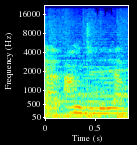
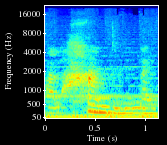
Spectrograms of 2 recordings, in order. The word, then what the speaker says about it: Alhamdulillah: In Arabic, there are some words that have the H factor and you have to pronounce it, like Alhamdulillah. Alhamdulillah is not most people say Alhamdulillah, but it's Alhamdulillah.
